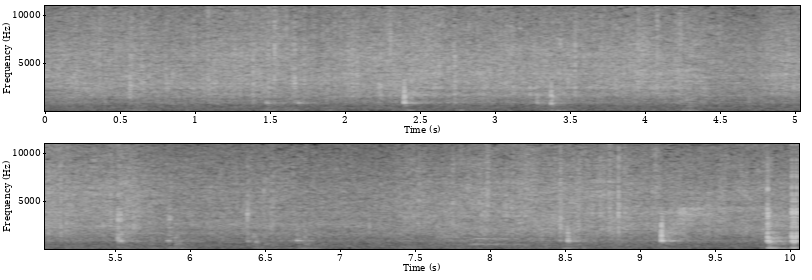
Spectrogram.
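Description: Cauliflower florets sizzling in hot oil in a kadai while being tossed and stirred with a wooden spatula. Scattered light knocks of the spatula against the pan, a few close together near the end.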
